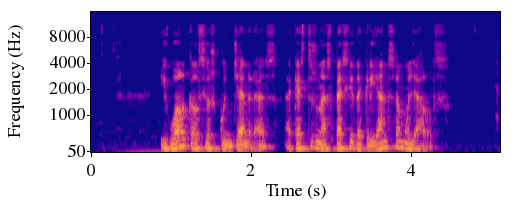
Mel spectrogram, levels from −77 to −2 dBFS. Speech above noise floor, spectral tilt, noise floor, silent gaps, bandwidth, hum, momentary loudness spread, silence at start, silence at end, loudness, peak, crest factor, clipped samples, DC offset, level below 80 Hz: 42 dB; -6 dB/octave; -66 dBFS; none; 11.5 kHz; none; 11 LU; 0.85 s; 0.7 s; -24 LUFS; -6 dBFS; 20 dB; under 0.1%; under 0.1%; -56 dBFS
